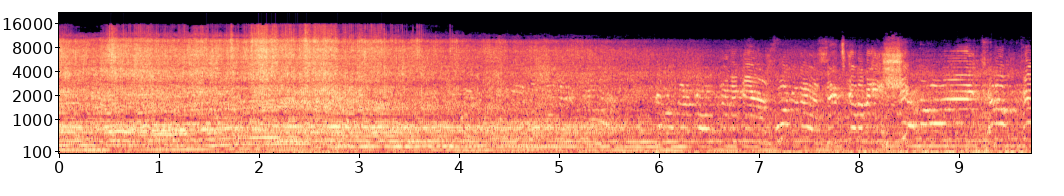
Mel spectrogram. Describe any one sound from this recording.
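Race car engines roar loudly as the cars launch and speed away, fading into the distance.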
